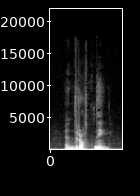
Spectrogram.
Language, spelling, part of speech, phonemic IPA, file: Swedish, drottning, noun, /²drɔtːnɪŋ/, Sv-drottning.ogg
- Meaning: 1. a queen 2. queen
